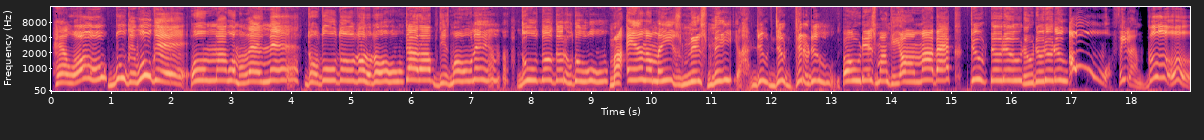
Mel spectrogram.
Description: • Качество: 192, Stereo
позитивные
веселые
забавный голос
детский голос
акапелла
Смешной голос напевает какую-то знакомую песенку.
